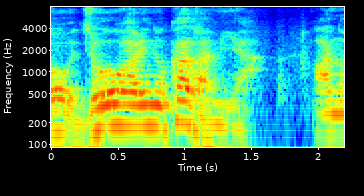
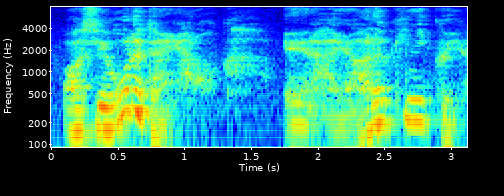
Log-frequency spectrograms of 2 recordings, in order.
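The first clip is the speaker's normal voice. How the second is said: whispering; 9 dB quieter than usual. Acted. Muttering to himself, hurt.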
